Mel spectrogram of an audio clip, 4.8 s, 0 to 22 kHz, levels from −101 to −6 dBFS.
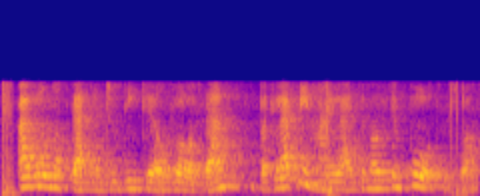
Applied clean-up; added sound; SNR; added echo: none; Packing tape, duct tape / Tearing; 18 dB; reverberation time 0.9 s.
